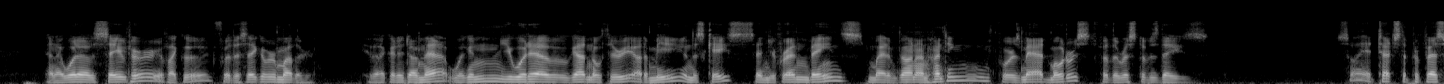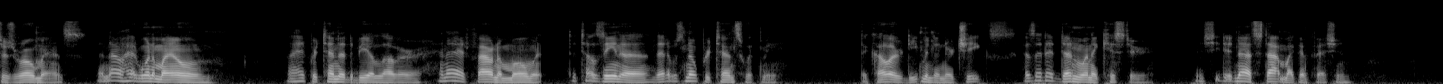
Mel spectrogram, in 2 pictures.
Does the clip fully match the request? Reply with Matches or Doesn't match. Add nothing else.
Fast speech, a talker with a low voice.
Matches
